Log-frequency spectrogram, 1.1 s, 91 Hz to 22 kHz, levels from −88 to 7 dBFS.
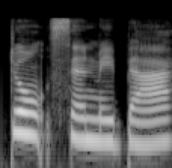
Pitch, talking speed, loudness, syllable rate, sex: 230 Hz, 210 wpm, -18 LUFS, 3.7 syllables/s, female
